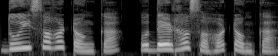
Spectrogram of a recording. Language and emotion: Odia, neutral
